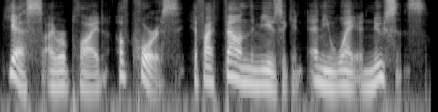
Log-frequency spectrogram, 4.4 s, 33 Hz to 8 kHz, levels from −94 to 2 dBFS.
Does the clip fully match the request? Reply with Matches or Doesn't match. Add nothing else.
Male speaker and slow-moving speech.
Doesn't match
